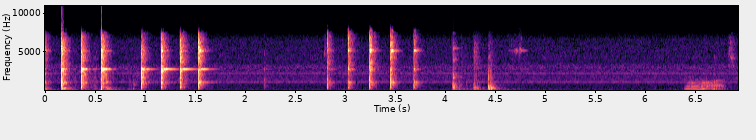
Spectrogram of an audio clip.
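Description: Metal being hammered flat against a mandrel: two bursts of sharp, ringing clinking strikes, about seven quick blows then a shorter run of similar taps, over a steady hum, ending with a brief low murmur.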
